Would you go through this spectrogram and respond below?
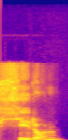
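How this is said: The name is said with a Greek pronunciation. "It's Chiron in Greek"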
